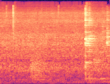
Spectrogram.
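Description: Close, faint hiss of koroi snack pieces frying in oil in a wok, with a couple of soft clinks as the pieces are stirred or turned, and no talking.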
